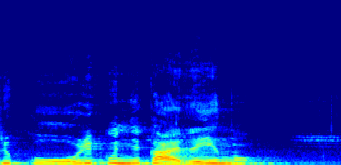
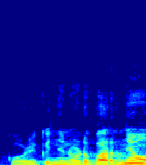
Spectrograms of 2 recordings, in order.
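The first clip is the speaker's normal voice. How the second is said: plain reading voice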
